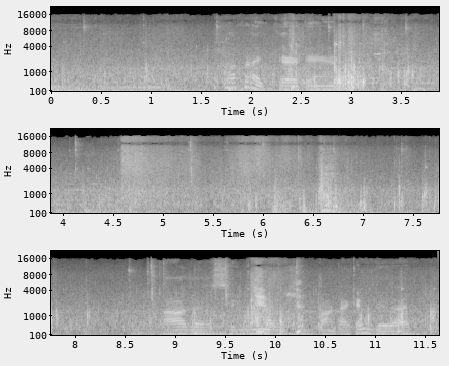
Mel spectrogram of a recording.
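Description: Footsteps scuff and tap across roof tiles.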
